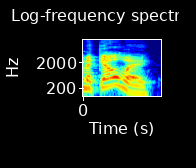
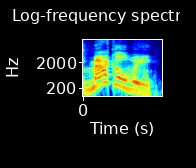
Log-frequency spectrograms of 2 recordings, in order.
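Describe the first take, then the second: First: The final syllable ends with an 'ay' sound. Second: The final syllable ends with an 'ee' sound. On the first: The speaker calls it wrong. "I've been saying McElway" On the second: The speaker calls it right. "It's McElwee"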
